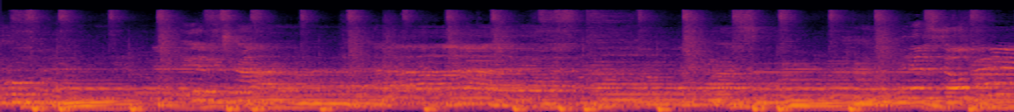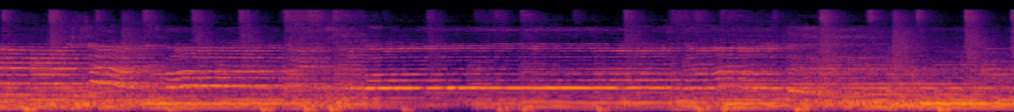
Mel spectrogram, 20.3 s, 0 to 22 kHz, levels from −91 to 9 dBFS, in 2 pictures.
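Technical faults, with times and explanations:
3.81–3.83 s, skip ahead: playback jumps forward with no fill, losing roughly 0.4 s of audio. A stretch was dropped while later audio was already queued, and both sides of the cut are spliced almost directly, so the sound lurches abruptly.
4.37–4.50 s and 13.79–14.63 s, jitter buffer speed-up: the buffer held excess audio and trimmed short pitch-period segments repeatedly. Playback runs at 137% then 110% speed at unchanged pitch, removing roughly 50 ms and 100 ms, which sounds briefly hurried.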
